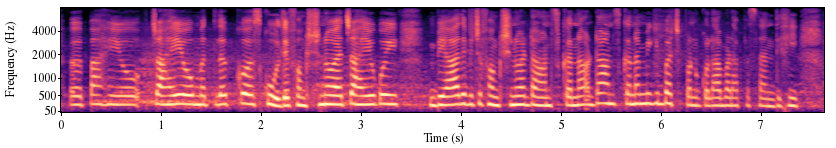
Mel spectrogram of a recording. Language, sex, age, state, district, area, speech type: Dogri, female, 18-30, Jammu and Kashmir, Kathua, rural, spontaneous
